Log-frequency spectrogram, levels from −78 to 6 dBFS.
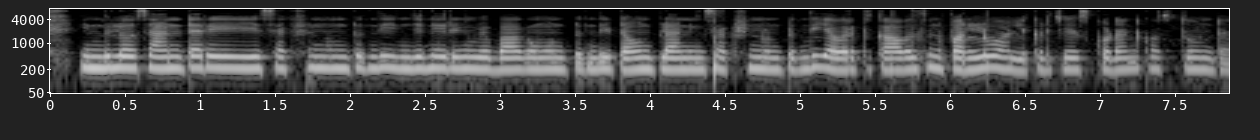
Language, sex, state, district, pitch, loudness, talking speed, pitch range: Telugu, male, Telangana, Karimnagar, 210 Hz, -22 LUFS, 145 wpm, 205-220 Hz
